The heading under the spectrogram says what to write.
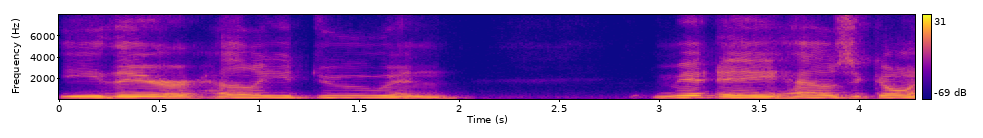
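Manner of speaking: put-on slow, easygoing, friendly Midwestern accent. Recalling how his brother greeted everyone, in a Midwest accent. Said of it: "he would do the same thing in his Midwest voice".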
